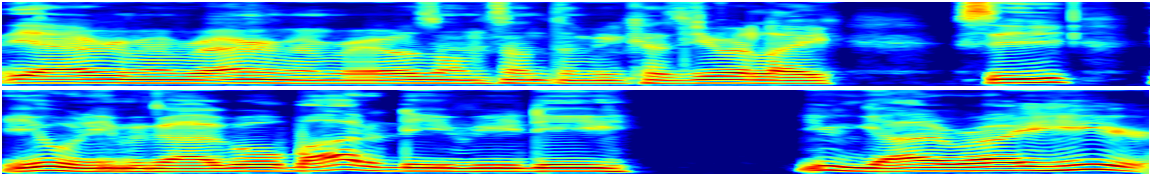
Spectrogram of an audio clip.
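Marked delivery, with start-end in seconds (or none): 3.2-7.7 put-on good old country-boy voice. Imitating a friend recommending a movie, in a country-boy voice. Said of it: "good old country boy".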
